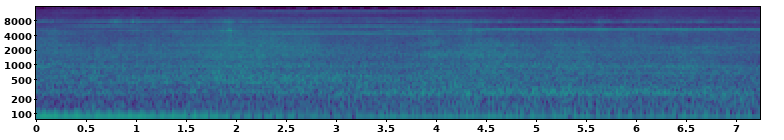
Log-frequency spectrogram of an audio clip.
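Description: A diesel train engine drones steadily in the distance.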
